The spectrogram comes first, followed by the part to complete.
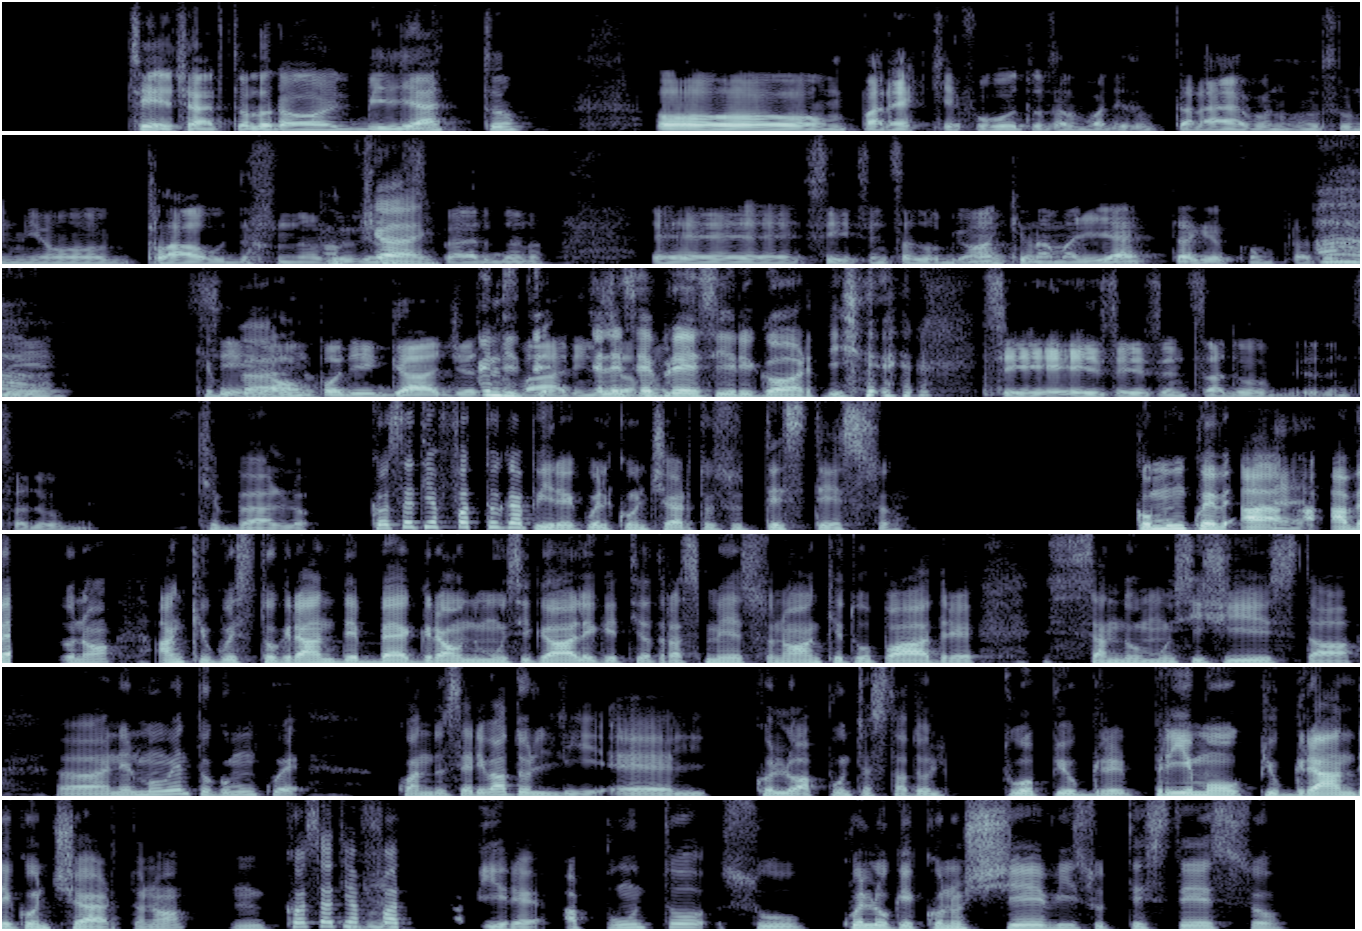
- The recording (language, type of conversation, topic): Italian, podcast, Qual è un concerto che ti ha cambiato la vita?
- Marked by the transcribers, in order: chuckle; chuckle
